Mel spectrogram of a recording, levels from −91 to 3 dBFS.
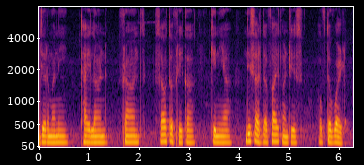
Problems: background sounds at intervals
